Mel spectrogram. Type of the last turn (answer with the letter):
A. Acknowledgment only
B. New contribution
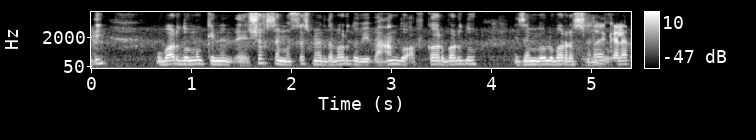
B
